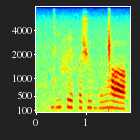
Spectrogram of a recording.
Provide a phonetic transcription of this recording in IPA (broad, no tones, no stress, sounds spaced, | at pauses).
dʱ i f e θ ə ʃ ʉ bʱ ə ŋ͡ǁ ɒ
